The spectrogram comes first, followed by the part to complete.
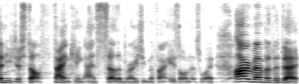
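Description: Very fast and animated, a man speaks with very wide pitch swings. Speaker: pastor. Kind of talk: sermon. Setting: church.

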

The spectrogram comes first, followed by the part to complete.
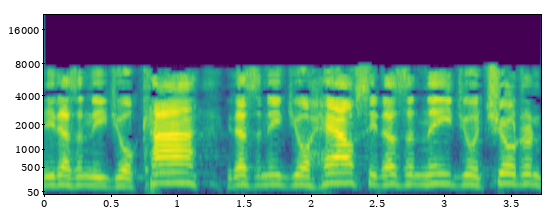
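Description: A man speaks with a New Zealand accent at a high pitch. His pitch varies in an ordinary way. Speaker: visiting preacher. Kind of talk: sermon. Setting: church.

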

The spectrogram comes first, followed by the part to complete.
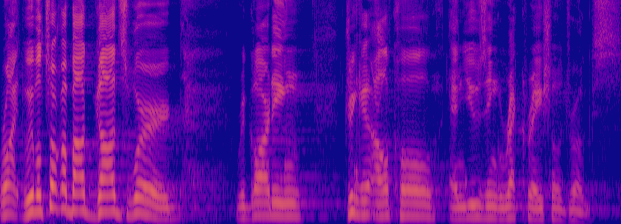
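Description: With a Filipino accent, a man speaks at a moderate pace in a high, warm voice with lively intonation. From Philippines. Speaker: guest preacher. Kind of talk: sermon. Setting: church. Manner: warm, conversational with humor.

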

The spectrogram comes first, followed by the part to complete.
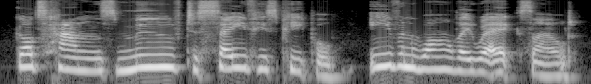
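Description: A woman speaks very slowly at a fairly high pitch with lively intonation. Her tone is dark and mellow, as well as solemn and warm. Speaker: lay church reader leading a devotional reflection. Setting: recorded morning devotional broadcast. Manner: measured, solemn and clear, with a steady storytelling cadence; warm and earnest, sincere in the closing prayer.

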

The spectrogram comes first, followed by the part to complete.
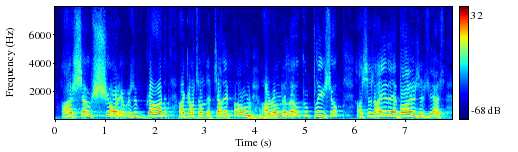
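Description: The speech moves at a moderate pace with hardly any pauses. Noticeable background noise runs underneath. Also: man, extremely high pitch for a man. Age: 70s. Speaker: pastor. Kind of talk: sermon. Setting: church. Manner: animated.

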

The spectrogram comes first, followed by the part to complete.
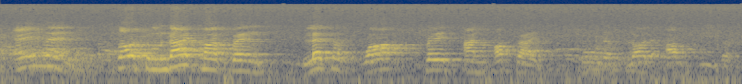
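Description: Over noticeable background noise, a man with a high voice talks at a very slow pace, with ordinary pitch variation and big swings in loudness. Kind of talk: testimony. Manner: earnest, slow, rhythmic repeated 'my friends' address.

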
